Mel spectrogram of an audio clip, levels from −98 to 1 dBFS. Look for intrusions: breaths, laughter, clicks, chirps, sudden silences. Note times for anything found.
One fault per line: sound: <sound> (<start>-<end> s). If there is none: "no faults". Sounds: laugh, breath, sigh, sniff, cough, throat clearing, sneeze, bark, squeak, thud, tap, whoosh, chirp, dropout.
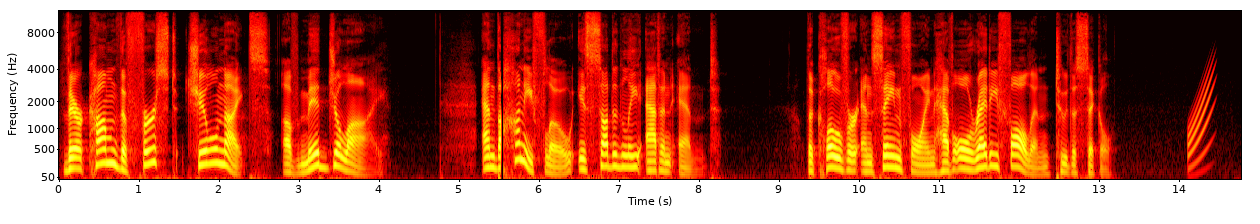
sound: dropout (5.5-5.6 s)
sound: chirp (14.1-14.5 s)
